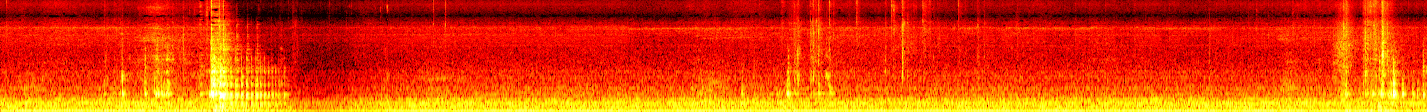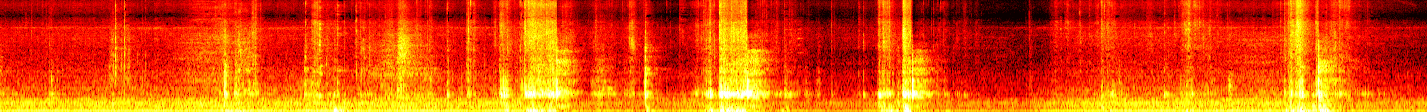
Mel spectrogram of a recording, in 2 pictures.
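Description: Chef's knife chopping cabbage on a wooden cutting board: a sharp knock about two seconds in, a few faint clicks, then a run of loud chops about twenty seconds in and a couple more near the end, over a steady low hum.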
